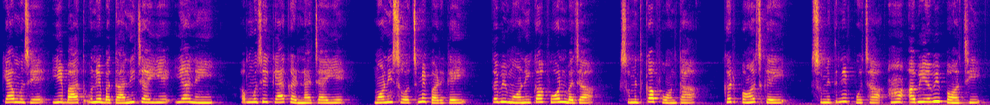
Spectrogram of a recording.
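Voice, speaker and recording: Woman, high voice, scripted story narration, same plain voice for every character. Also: steady tone, a little slow.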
